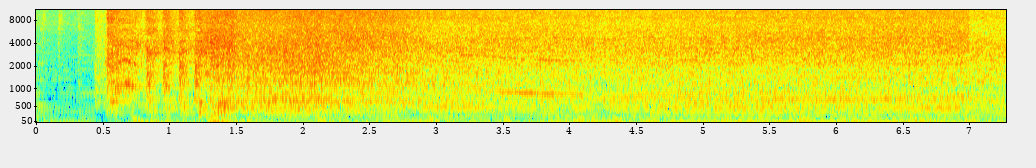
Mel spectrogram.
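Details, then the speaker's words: Toyota-dealer-serviced Scion tC with valve cover gasket leak, started to let it circulate: starter whirs briefly, catches cleanly, steady even idle, no knocks or ticks; normal start and idle. "Sounds good. It'll be even better once I fix that valve cover gasket."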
